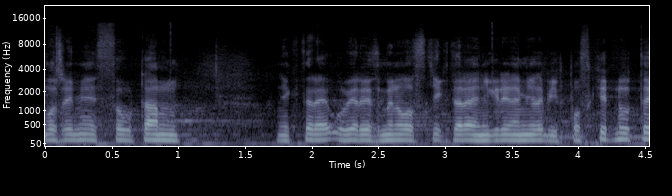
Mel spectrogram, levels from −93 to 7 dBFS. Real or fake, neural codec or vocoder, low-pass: fake; codec, 44.1 kHz, 7.8 kbps, DAC; 14.4 kHz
